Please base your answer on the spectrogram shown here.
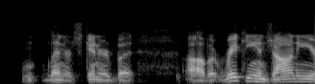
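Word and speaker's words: Lynyrd Skynyrd: before they officially recorded the first major album pronounced Leonard Skard.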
